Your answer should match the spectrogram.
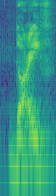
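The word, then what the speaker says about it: ضعيف: অনেক সময় ভাই এটা জয়ীফ হাদিস, এই হাদিসটা জয়ীফ হাদিস, জয়ীফ মানে কি ভাই দুর্বল, এই দোয়াটা বাংলায় জ আমরা উচ্চারণ করি, দইফ হয়ে গেল আমাদের দেশে জয়ীফ, বাংলা হলো জয়ীফ।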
